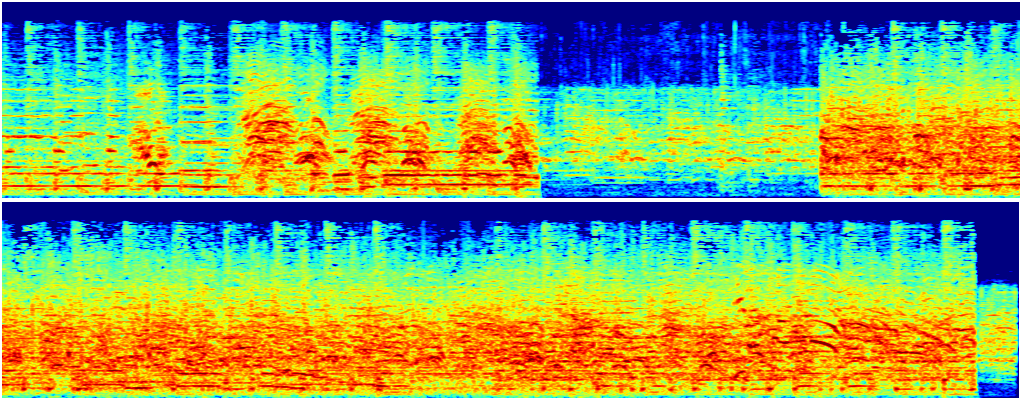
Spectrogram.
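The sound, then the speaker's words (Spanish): A dense crowd of school pupils cheers and shouts loudly as a car arrives, dropping briefly to a quieter murmur partway through before the roar swells back up and continues steadily. “El grupo de alumnos del colegio comienza a vitorear a Franco cuando llega el coche.”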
